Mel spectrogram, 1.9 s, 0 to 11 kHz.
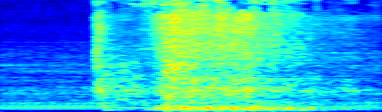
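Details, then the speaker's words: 1968 Oldsmobile Delmont 88, sitting 30 years: the starter cranks, the engine catches in a short ragged burst, then fades, dying whenever the starter is released. Engine dies when starter released. "Now it's dying every time I take my finger off the starter there."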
